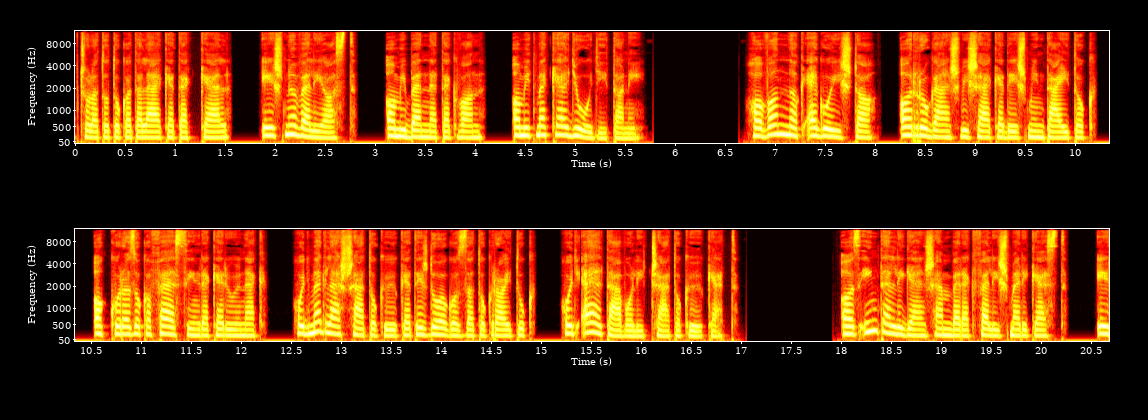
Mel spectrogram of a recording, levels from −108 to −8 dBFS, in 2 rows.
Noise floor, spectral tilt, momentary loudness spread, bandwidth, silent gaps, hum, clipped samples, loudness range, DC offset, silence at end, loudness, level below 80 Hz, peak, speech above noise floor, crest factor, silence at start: under -90 dBFS; -4.5 dB/octave; 9 LU; 12 kHz; 5.78-6.64 s, 17.05-17.92 s; none; under 0.1%; 3 LU; under 0.1%; 0 s; -18 LUFS; -46 dBFS; -4 dBFS; over 73 dB; 14 dB; 0.05 s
